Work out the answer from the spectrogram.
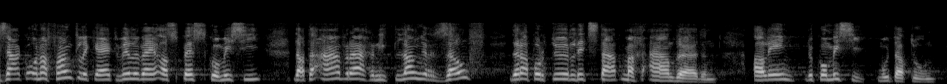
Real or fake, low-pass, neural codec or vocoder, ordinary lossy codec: real; 7.2 kHz; none; Opus, 32 kbps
